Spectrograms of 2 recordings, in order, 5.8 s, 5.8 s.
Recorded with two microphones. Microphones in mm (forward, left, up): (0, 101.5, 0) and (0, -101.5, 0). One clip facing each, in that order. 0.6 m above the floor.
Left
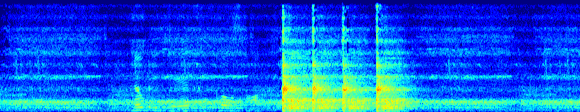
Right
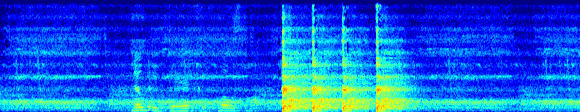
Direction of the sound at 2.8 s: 40° right (ahead or behind).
